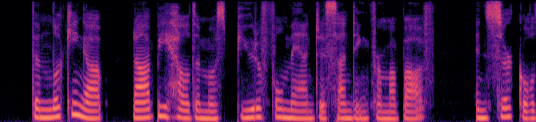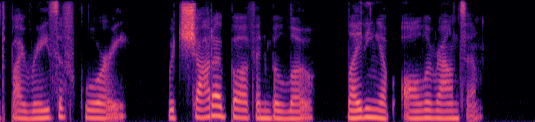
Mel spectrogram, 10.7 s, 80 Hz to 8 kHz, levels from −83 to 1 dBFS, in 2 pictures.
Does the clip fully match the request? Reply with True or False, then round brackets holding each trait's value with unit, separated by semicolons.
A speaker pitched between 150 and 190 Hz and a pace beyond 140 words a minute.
True (185 Hz; 155 wpm)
